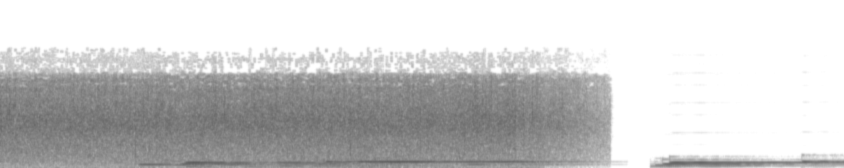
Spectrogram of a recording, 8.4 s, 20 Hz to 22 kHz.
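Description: Steady rain hisses across a scene in Octopath Traveler 2 as soft chime-like tones layer above, then the downpour cuts out abruptly, leaving only sustained bell-like notes ringing alone.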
